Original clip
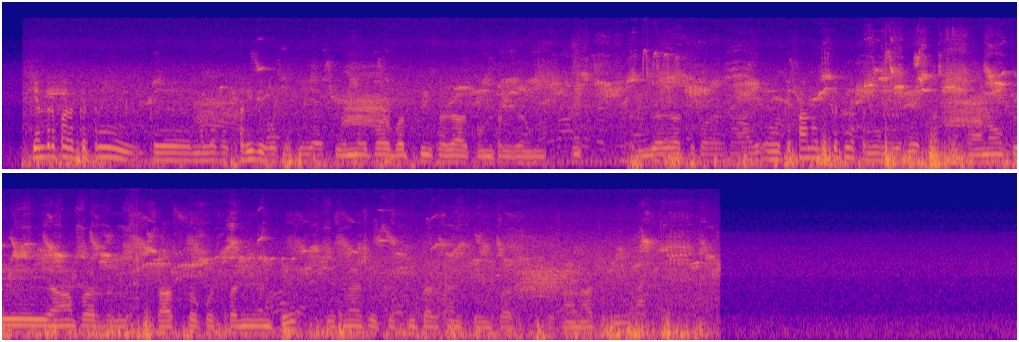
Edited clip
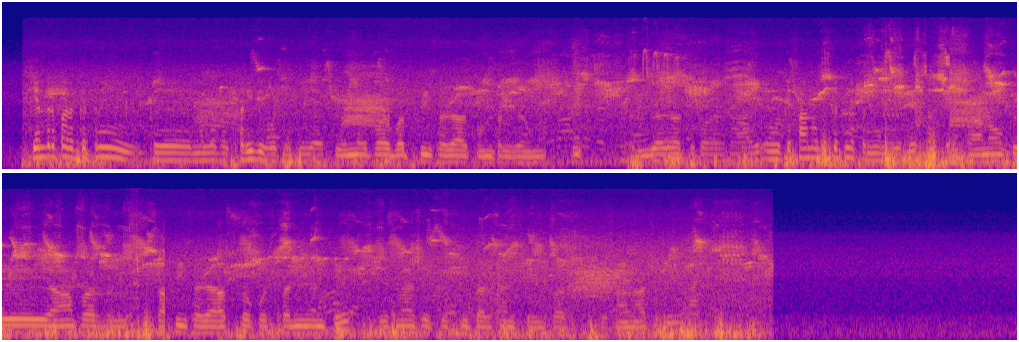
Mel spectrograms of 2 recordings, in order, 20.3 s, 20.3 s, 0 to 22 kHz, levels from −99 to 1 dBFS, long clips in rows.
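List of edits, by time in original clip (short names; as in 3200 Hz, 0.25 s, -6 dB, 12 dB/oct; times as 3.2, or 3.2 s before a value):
4.07–4.6 copy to 11.77
9.13–9.47 reverse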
